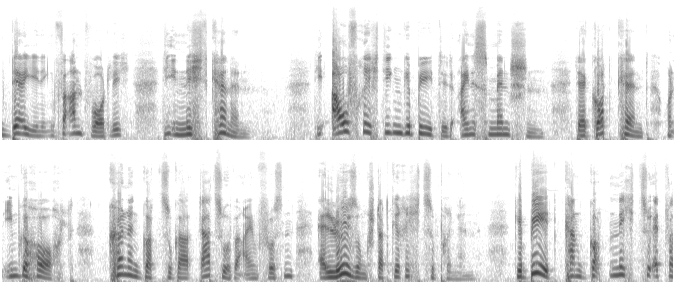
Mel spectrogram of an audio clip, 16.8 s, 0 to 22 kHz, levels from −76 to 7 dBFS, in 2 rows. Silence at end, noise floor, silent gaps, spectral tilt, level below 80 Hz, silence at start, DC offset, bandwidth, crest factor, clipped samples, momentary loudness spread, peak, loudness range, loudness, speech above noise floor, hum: 0 s; -53 dBFS; none; -5.5 dB/octave; -48 dBFS; 0 s; under 0.1%; 18 kHz; 14 dB; under 0.1%; 17 LU; -12 dBFS; 3 LU; -25 LUFS; 27 dB; none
